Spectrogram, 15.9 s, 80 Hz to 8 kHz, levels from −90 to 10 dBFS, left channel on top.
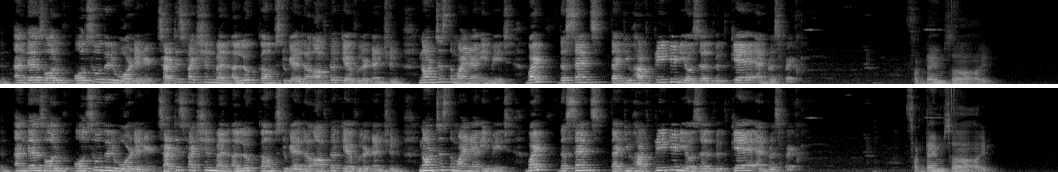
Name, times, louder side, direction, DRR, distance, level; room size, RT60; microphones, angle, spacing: voice 1, 0.0-11.9, right 2 dB, 45° left, -2 dB, 6.6 m, -26 dB
voice 2, 13.6-14.8, right 2 dB, 85° right, 7 dB, 1.4 m, -30 dB
8.3 x 6.6 x 6.2 m, 0.39 s
head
